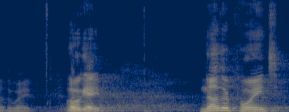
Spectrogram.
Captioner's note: laughter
